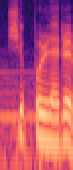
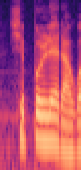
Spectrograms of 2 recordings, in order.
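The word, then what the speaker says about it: 쉽볼렛: 건드려는 사람들을 식별하기 위해 에브라임 사람들이 발음하지 못하는 쉬폴레를 말해보라고 해서 10벌레라고 하는 사람들은 모조리 죽였습니다 이렇게요 죽은 에브라임 사람들은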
